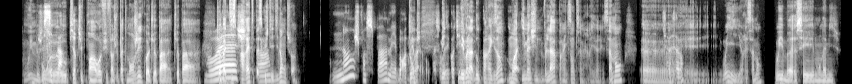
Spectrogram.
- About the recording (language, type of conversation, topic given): French, unstructured, Comment une discussion sincère a-t-elle changé votre relation avec un proche ?
- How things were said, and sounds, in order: none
